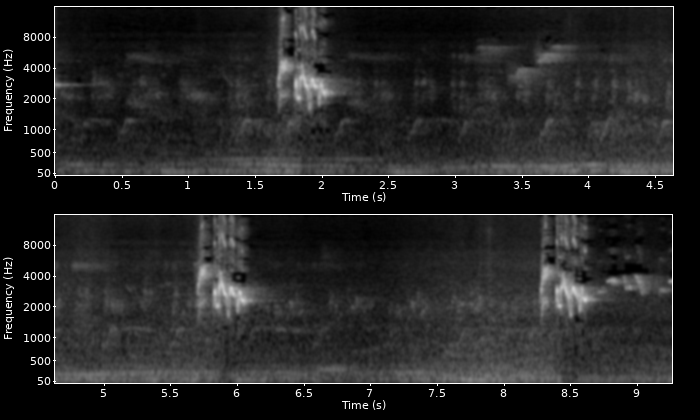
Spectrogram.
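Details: Sooty-headed bulbul singing steadily in 'gacor' form, meant as a lure to make other bulbuls sing: three short, bright, bubbly phrases spaced about every three to four seconds, with quiet background hiss between.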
